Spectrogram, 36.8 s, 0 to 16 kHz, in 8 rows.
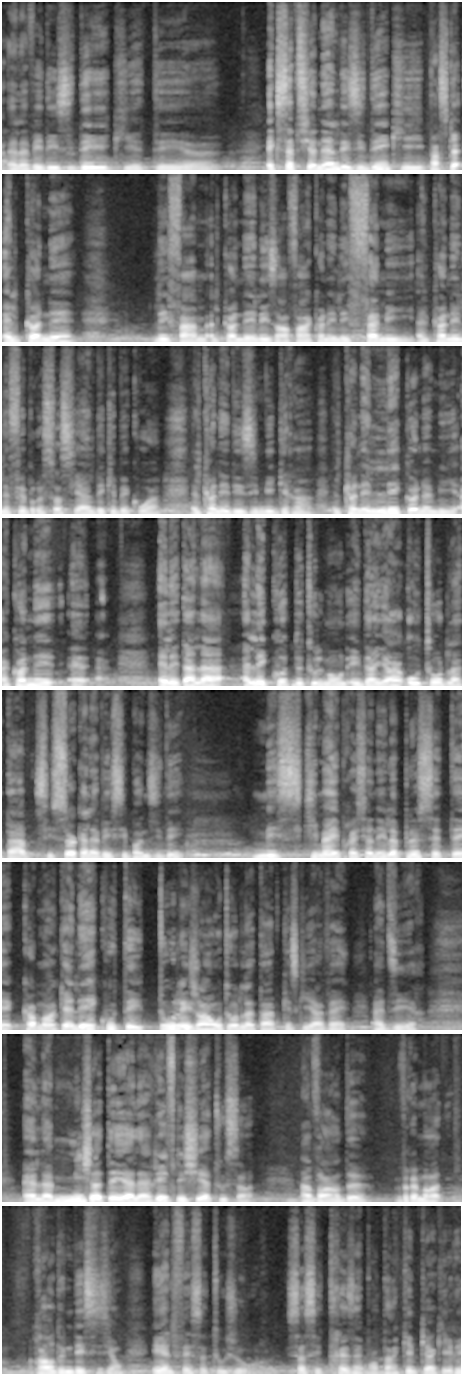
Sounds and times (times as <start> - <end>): Speech: 0.0 - 36.7.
